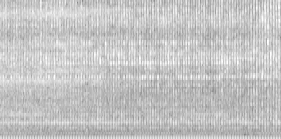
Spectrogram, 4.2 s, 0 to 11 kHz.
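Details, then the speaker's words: Craftsman LT1000 lawn tractor, cranked on choke: steady but uneven thumping about 3.5 beats a second with heavy low chug; low compression, smokes and stops after about 30 seconds as compression goes; engine to be swapped. "And I need to swap out this engine because this engine starts, but it smokes and it only stays running for like 30 seconds or something until the compression goes away and then it stops."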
